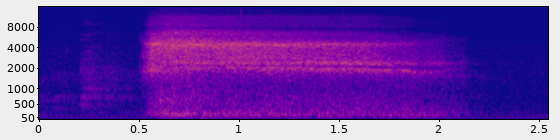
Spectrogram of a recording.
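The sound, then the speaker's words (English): A long breathy shushing hiss, a voice going shh to ask for quiet. One sustained, loud burst lasting about a second and a half, fading out at the end, with no talk around it. “you're going to hear the word shh. Everyone do that with me right now, just to shh.”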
